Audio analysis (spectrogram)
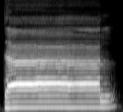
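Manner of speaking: দাল drawn out and loud; long Arabic dal. Shown as a demonstration. Teacher shows viewers the letter dal, drawn out. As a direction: hold দাল for three counts. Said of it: "গোড়ার সাথে লাগিয়ে".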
